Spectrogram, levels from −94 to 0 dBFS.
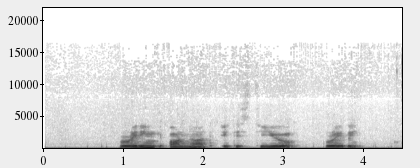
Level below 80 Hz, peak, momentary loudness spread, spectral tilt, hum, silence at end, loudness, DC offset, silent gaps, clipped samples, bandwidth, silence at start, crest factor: -40 dBFS; -10 dBFS; 16 LU; -10 dB/octave; none; 0 s; -23 LUFS; under 0.1%; none; under 0.1%; 3.9 kHz; 0.05 s; 14 dB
